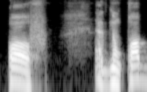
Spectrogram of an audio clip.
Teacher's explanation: কফ আর কাফ এ দুটো বলা হয় তোমার এই যে জিহব্বার গোড়া, সিবারা, জিহব্বার গোড়া ওই বরাবর উপরের তালুর সঙ্গে লাগিয়ে কফ উচ্চারিত হয়, কফ, একদম কফ বলছেন দেখেন, জিহ্বার গোড়াটা একদম ওই বরাবর উপরের তালুতে টাচ হচ্ছে, ঠিক আছে, একে বলা হয় কফ।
